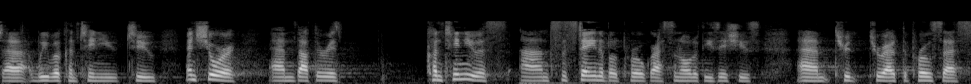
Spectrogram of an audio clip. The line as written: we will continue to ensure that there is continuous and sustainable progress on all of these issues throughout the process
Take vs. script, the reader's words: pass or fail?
pass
